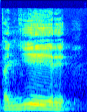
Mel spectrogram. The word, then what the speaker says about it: tagliere: Questo tagliere di legno, tagliere, attenzione, esse tagliere, fechadinho, tá bom? Fraquinho.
